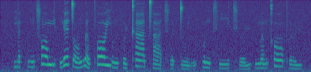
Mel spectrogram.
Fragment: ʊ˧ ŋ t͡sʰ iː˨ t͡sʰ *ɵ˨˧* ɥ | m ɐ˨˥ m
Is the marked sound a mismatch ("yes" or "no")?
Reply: no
